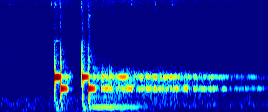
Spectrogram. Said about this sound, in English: I just got a text message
